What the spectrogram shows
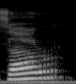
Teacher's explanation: Thar, sasi tu hujung lidah keluar pada gigi depan. Sebelum ra ada baris atas, ra kena baca tebal. Thar, bila tebal, lidah naik ke atas.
